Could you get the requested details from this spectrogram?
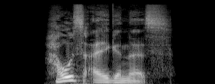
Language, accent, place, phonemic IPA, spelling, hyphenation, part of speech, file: German, Germany, Berlin, /ˈhaʊ̯sˌʔaɪ̯ɡənəs/, hauseigenes, haus‧ei‧ge‧nes, adjective, De-hauseigenes.ogg
- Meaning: strong/mixed nominative/accusative neuter singular of hauseigen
